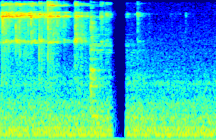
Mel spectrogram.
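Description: Silver dollar coins (Morgan and Peace dollars) hanging on cords clinking against each other as a hand lifts them: a high ringing clink at the start that dies away, and one faint clink about a second in.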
